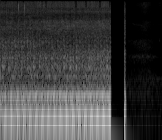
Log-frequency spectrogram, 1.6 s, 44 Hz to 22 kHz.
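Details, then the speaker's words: 2001 Honda XR100R single-cylinder after cam chain adjuster adjustment: about a second of steady, even thumping idle with no top-end clatter; earlier cam chain noise gone after adjustment. "so here it is running nice idle just perfect had a little bit of a cam chain noise and then i adjusted it right here and i can't believe it it just went away"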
